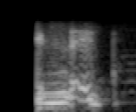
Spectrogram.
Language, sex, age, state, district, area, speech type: Dogri, female, 60+, Jammu and Kashmir, Samba, urban, conversation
